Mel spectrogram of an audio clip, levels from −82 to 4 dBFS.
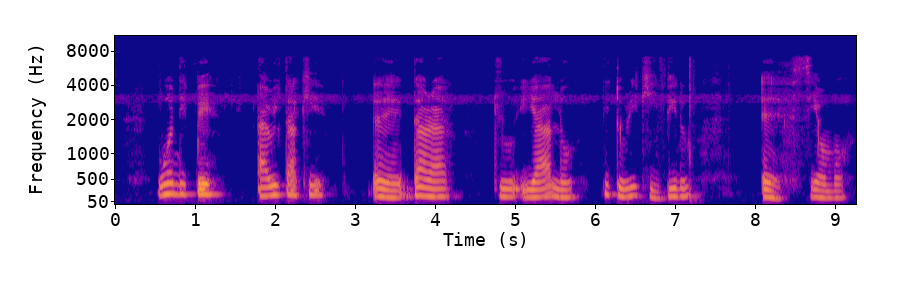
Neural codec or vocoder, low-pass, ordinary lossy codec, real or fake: none; 7.2 kHz; none; real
